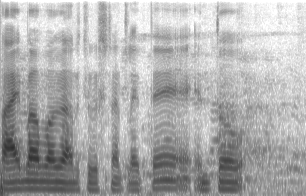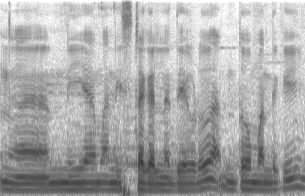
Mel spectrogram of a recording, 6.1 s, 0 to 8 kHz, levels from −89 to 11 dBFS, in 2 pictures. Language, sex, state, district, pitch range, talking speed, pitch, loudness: Telugu, male, Telangana, Nalgonda, 100-110 Hz, 135 wpm, 105 Hz, -19 LUFS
